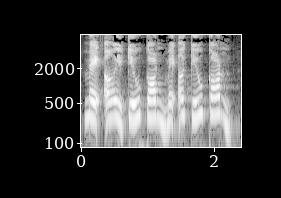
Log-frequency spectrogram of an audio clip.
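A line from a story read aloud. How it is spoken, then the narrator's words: Terrified child screaming. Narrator (Vietnamese): cậu bé bỗng nhiên sợ hãi tột độ hét lên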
